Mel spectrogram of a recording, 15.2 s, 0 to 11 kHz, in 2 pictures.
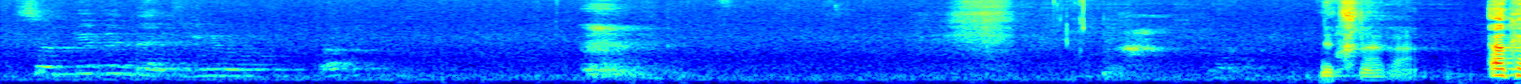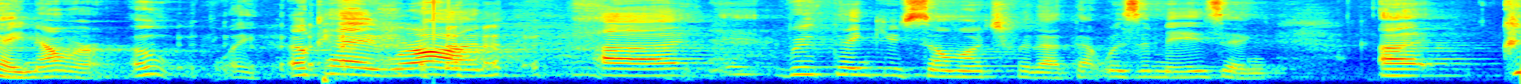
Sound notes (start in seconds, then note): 8.4 laughing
